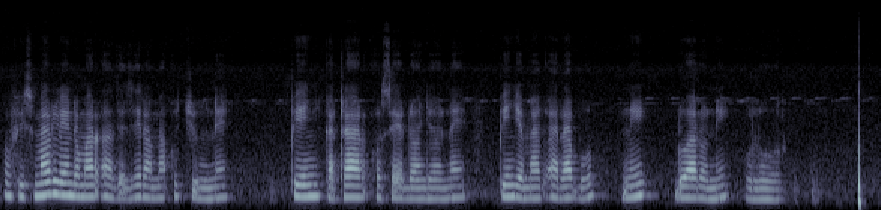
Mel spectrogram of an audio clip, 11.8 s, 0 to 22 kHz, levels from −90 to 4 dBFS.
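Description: Listening to this speech recording, nothing stood out as a technical problem at any point.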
